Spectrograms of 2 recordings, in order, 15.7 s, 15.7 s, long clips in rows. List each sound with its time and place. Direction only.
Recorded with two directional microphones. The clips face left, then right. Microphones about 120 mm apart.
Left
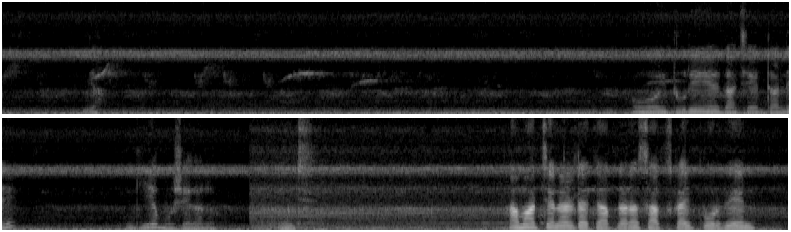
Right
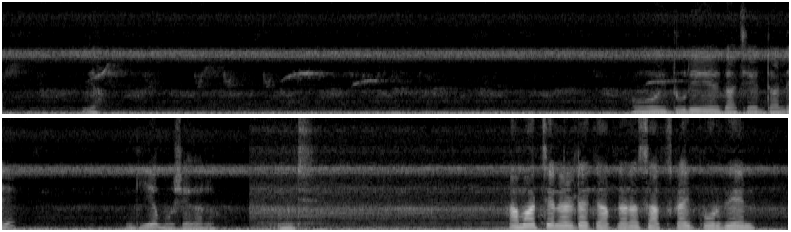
6.3 s speech: 5° right (ahead or behind)
9.1 s speech: 15° right (ahead or behind)
10.3 s cricket: 30° left (ahead or behind)
10.7 s speech: centre (ahead or behind)
11.0 s a sound: 25° left (ahead or behind)
12.9 s speech: 5° right (ahead or behind)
